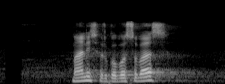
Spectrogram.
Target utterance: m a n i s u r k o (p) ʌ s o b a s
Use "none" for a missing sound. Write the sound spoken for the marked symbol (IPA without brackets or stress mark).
b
